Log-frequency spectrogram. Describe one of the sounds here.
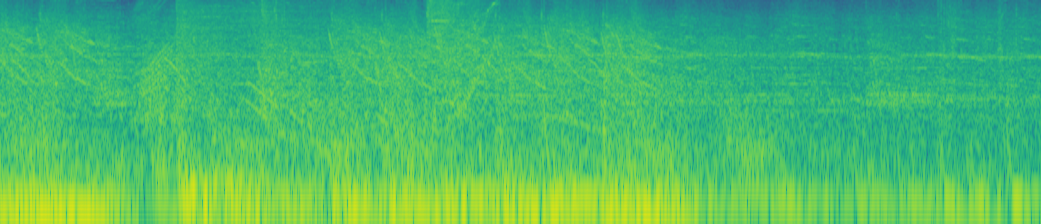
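Laser blasters fire in rapid bursts of descending zaps.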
